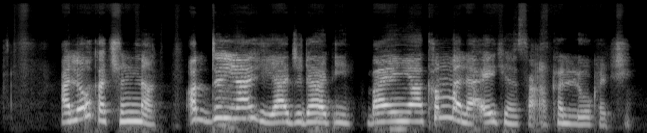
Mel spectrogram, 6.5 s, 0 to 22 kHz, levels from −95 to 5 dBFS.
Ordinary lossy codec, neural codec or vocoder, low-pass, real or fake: none; codec, 44.1 kHz, 2.6 kbps, DAC; 19.8 kHz; fake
